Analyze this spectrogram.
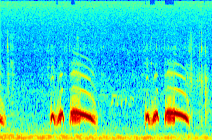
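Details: Spotted dove coo meant to provoke rival birds into fighting. Two phrases nearly two seconds apart, each a short quavering double note leading into a longer mellow coo that falls at its end, with a low background hum.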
